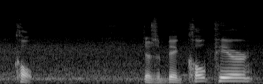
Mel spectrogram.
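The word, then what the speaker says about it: Coop: it is not pronounced Coupe I I've asked many many many of my Italian friends it is pronounced cop just like cappuccino o cop there's a big cul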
